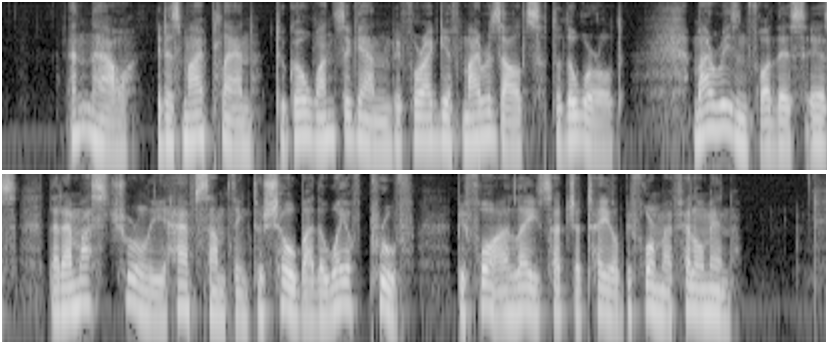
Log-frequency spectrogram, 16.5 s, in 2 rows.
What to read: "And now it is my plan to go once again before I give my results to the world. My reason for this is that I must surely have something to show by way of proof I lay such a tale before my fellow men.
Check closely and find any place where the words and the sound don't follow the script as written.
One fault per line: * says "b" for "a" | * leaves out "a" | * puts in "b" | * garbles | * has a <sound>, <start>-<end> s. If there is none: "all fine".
* puts in "before"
